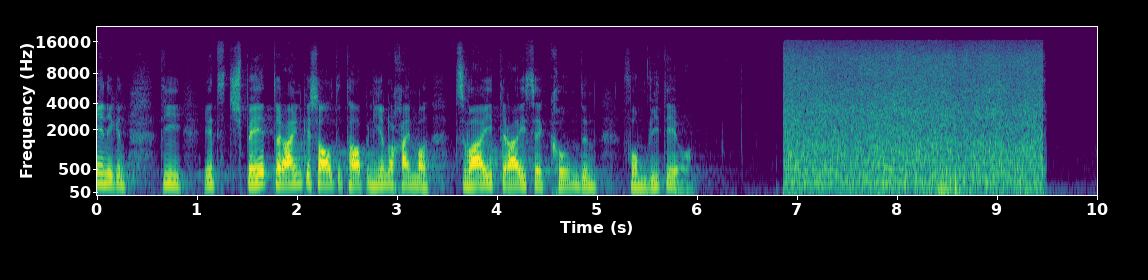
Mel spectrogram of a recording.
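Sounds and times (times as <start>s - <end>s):
speech: 0.0s - 6.0s
rushing floodwater of the Jordan River: 6.9s - 9.5s.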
